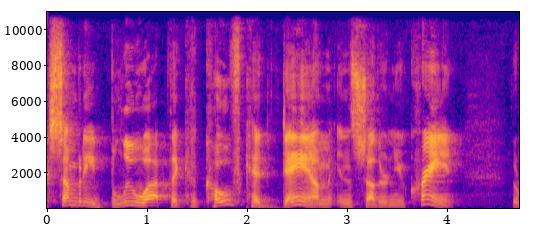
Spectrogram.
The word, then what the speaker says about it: Kakhovka: How do you pronounce... Is it Kakhovka? Kakhovka.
